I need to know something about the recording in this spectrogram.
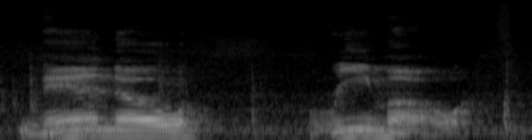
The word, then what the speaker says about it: NaNoWriMo: writing a novel or trying to cuz it's nano remo that's how you pronounce it officially officially it's fine ignore the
